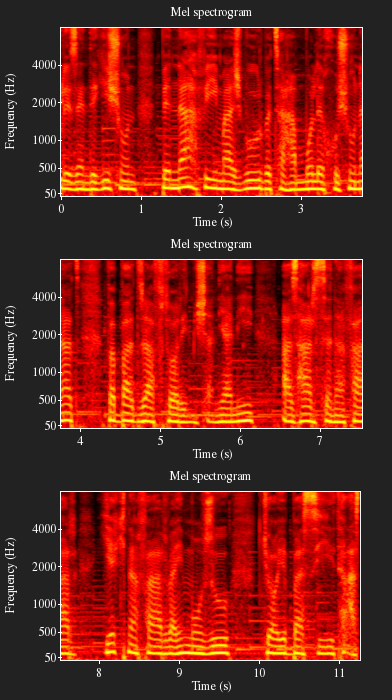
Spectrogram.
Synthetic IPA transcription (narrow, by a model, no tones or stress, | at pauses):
uːle̞ze̞nd̪e̞ɡiːʃun | be̞næhviːmæd͡ʒbuːɾbe̞t̪ʰæɦæmːo̞le̞xoʃuːnæt̪ʰ | væbæd̪ɾæft̪ʰɒːɾiːmiːʃænd̪jæːniː | æzhæɾse̞næfæɾ | je̞cʰnæfæɾvæiːnmoːzuːd͡ʒɒːje̞bæsiːt̪ʰæ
